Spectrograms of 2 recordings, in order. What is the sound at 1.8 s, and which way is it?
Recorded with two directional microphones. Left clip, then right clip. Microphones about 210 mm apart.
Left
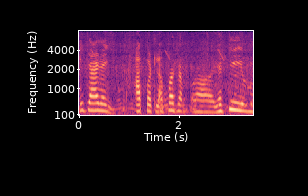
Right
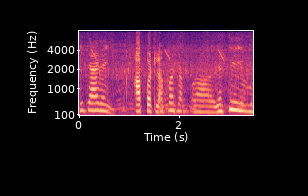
A woman's voice, 20° left (ahead or behind).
